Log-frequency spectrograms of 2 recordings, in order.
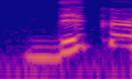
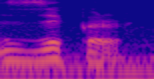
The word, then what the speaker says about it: dhikr: Dhikr I did not mention. Dhikr, or some, depending on the region, they will pronounce it zikr.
